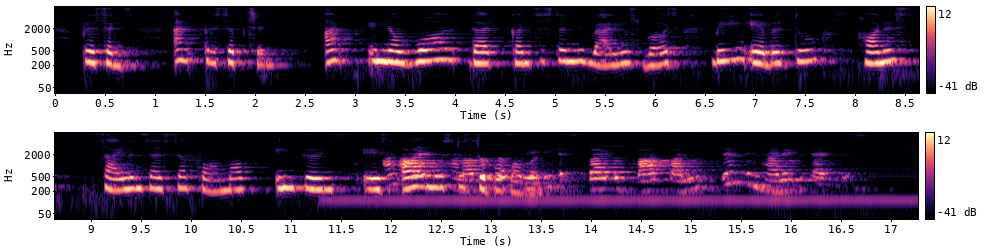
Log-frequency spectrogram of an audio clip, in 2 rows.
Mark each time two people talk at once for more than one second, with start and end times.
11.9-13.5

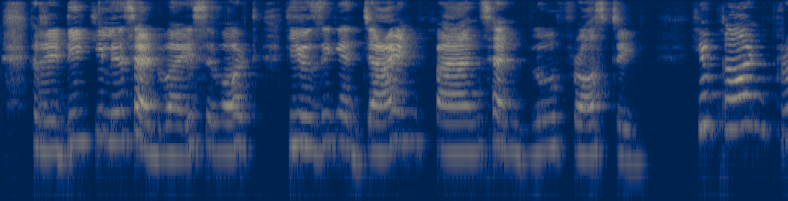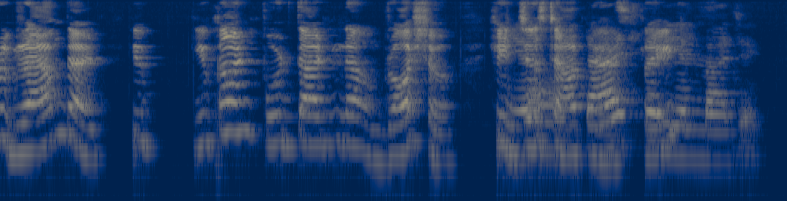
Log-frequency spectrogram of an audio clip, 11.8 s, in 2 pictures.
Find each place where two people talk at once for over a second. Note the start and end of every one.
9.7-11.0

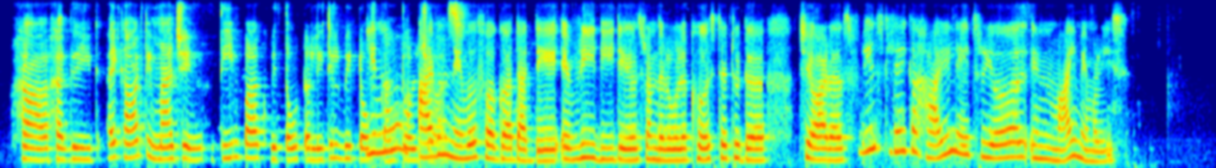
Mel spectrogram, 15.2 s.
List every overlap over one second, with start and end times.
4.6-5.8

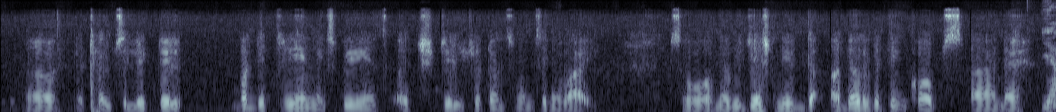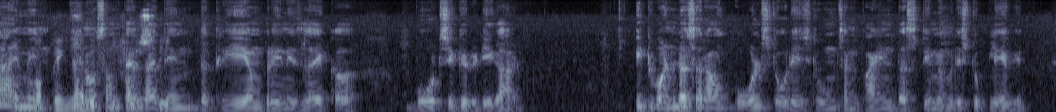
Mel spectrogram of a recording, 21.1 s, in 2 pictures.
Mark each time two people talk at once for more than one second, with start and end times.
10.9-12.3

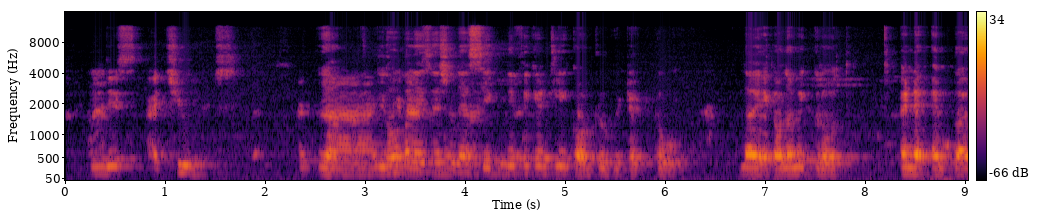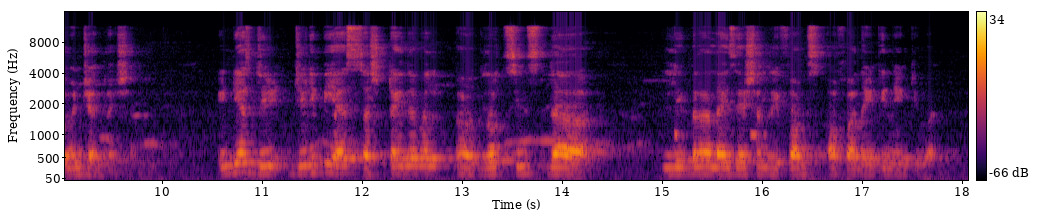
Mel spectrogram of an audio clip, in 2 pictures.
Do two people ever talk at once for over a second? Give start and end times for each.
3.1-4.6

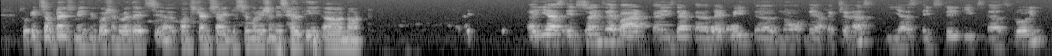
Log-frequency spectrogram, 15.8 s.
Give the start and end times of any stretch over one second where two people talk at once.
none

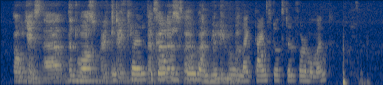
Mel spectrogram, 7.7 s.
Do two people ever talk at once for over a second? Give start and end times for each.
2.2-4.9

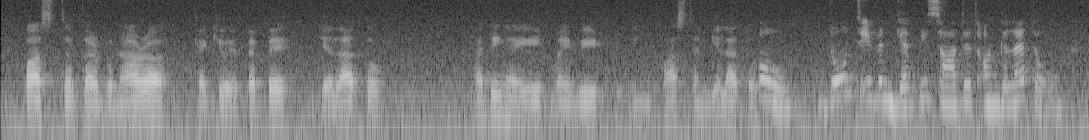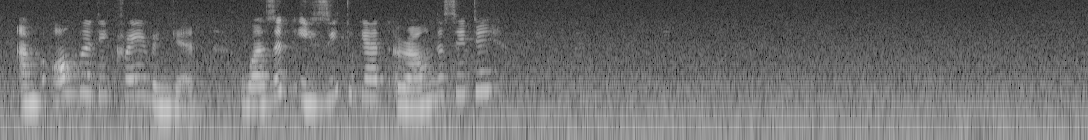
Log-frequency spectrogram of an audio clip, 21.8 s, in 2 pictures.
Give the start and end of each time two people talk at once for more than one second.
none

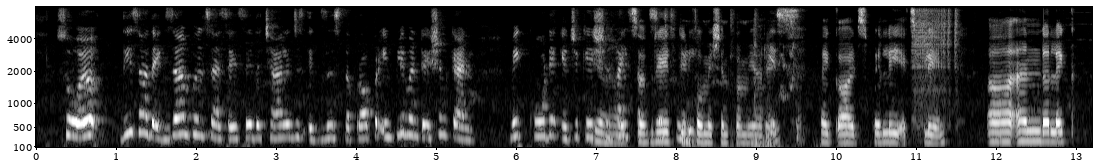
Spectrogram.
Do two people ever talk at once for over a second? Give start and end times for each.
6.9-8.2

